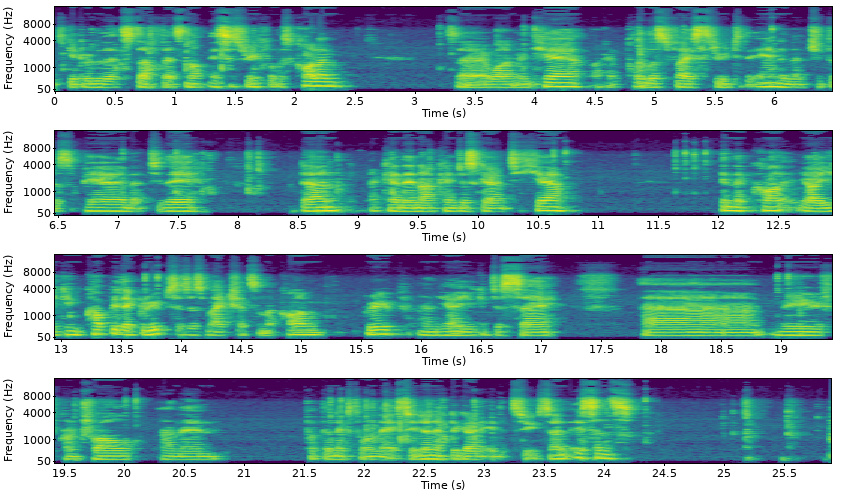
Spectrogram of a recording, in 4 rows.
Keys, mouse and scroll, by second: 4.8 p, 8.5 Escape, 10.5 Escape, 22.7 space, 23.0 Escape, 23.7 Escape, 25.5 space, 25.7 Delete.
